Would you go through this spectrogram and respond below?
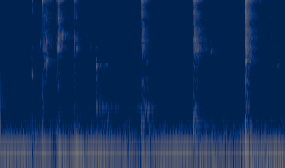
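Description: Water drips and splashes in a few sparse, soft bursts as a synthetic shaving brush is wetted under running water nearby, with no talking.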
